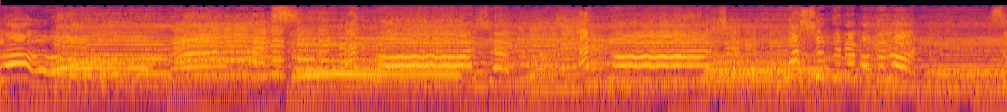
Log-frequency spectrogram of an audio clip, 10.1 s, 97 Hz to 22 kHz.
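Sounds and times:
women's choir singing gospel: 0:00.0 - 0:10.0.

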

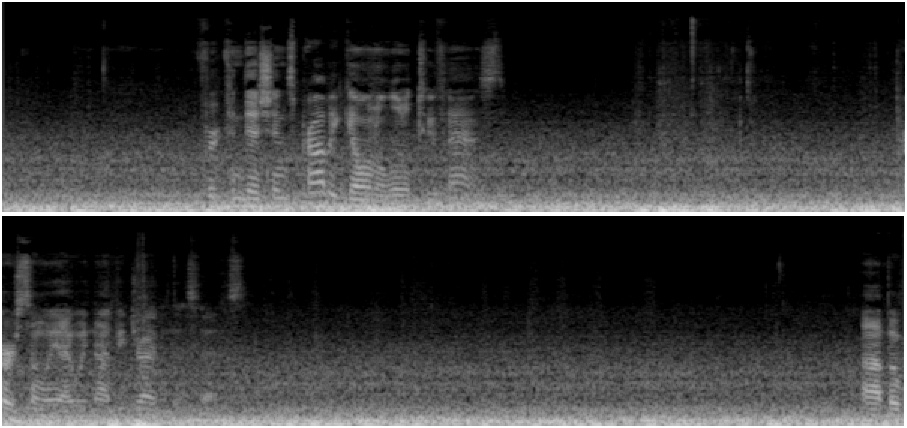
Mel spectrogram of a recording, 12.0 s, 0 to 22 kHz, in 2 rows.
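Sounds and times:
road and tyre rumble: 0:00.0 - 0:12.0.

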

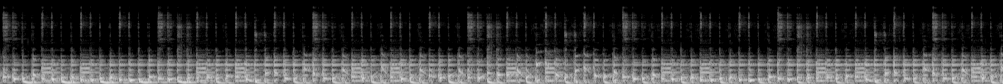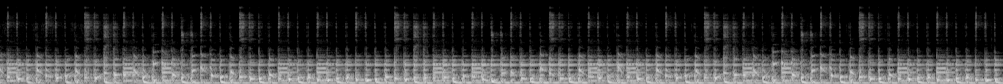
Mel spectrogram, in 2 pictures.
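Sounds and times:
electronic dance music: 0:00.0 - 0:20.0.

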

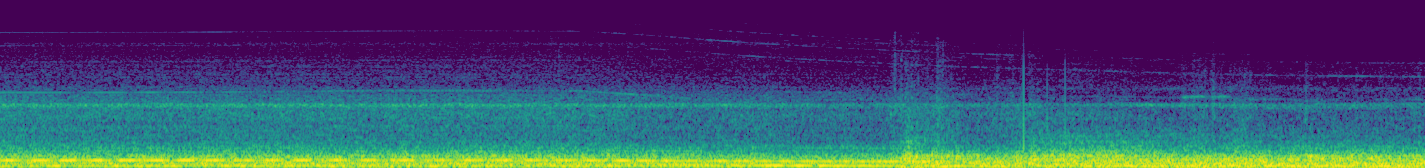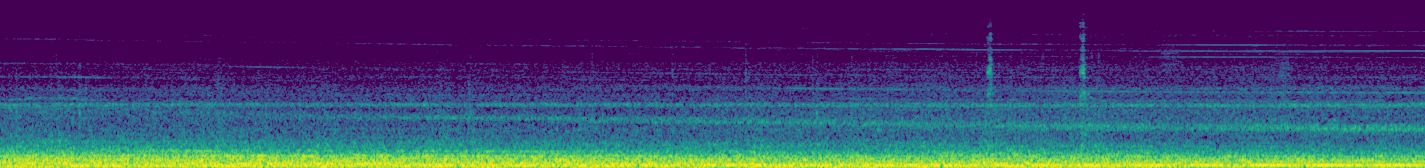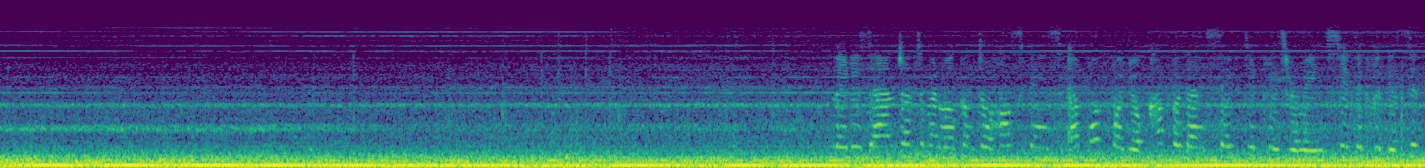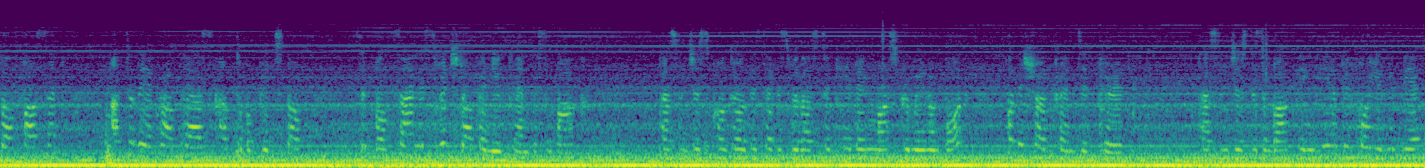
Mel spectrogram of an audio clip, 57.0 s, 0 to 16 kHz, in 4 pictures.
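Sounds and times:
jet engine whine: 0:00.0 - 0:57.0
runway rollout rumble: 0:08.4 - 0:16.6, 0:20.9 - 0:57.0.

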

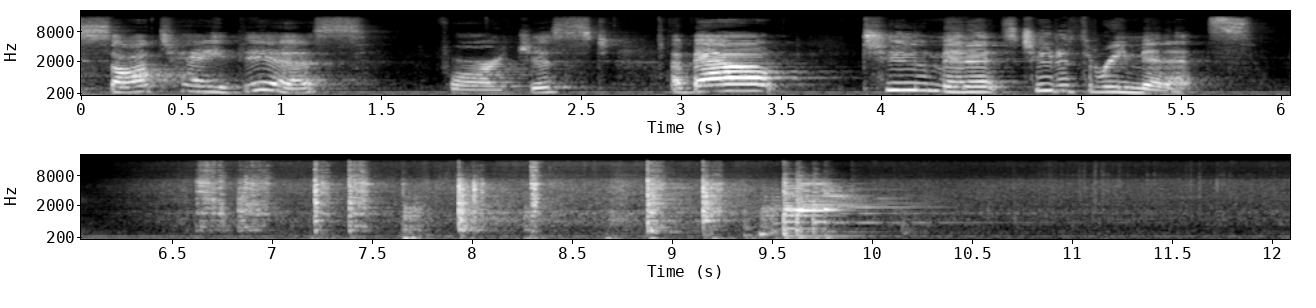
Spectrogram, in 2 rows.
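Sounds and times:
vegetables sizzling in oil: 0:06.2 - 0:12.0.

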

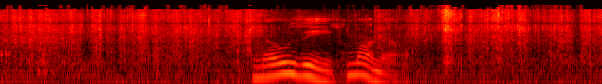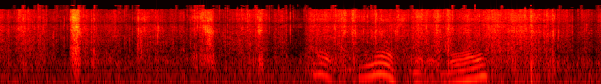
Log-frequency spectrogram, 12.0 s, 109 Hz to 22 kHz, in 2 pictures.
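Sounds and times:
packaging wrap crinkling: 0:00.0 - 0:12.0.

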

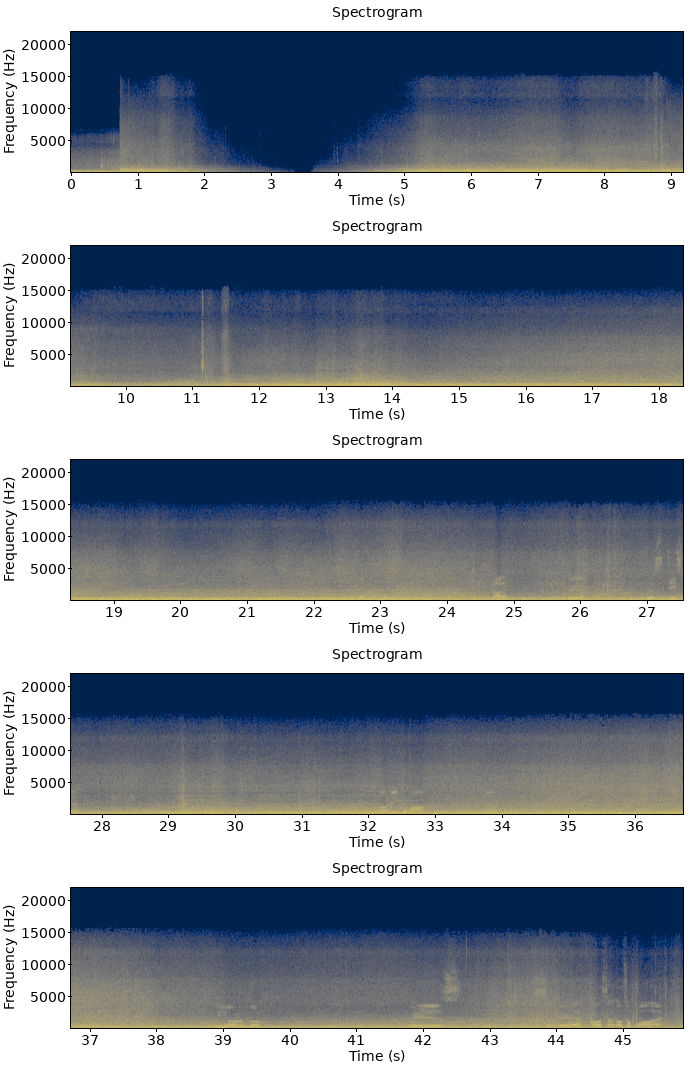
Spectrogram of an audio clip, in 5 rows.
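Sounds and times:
wind buffeting microphone: 0:04.4 - 0:45.9
ocean surf breaking: 0:04.6 - 0:45.9.

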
